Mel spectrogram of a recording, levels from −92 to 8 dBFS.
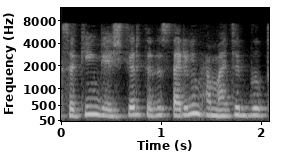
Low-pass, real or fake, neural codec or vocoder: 7.2 kHz; fake; codec, 16 kHz, 0.5 kbps, FunCodec, trained on LibriTTS, 25 frames a second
